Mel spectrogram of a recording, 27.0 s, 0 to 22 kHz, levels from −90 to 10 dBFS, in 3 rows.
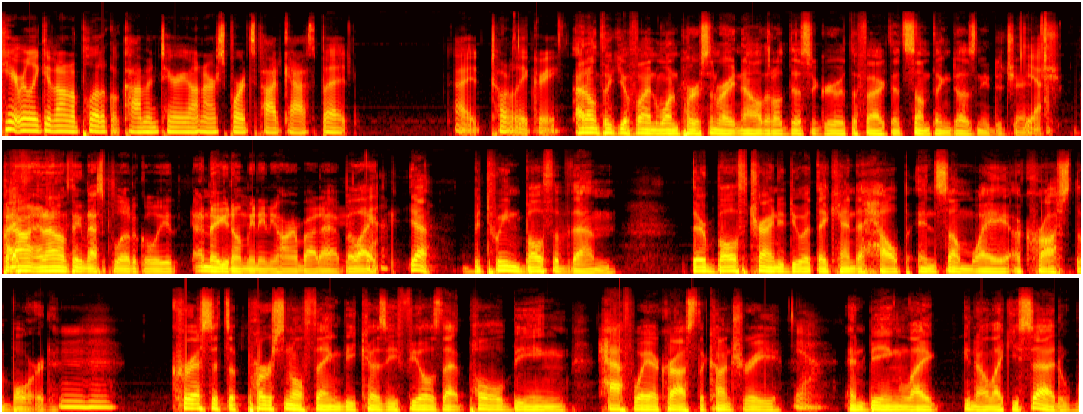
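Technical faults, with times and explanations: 0.24 to 26.75 s, clock drift buffer slips: a click recurs every 0.60 s through the speech, about fifty in all. Each likely marks a few samples dropped or repeated as two clocks, a few hundred ppm apart, let the buffer drift.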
